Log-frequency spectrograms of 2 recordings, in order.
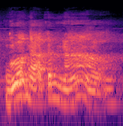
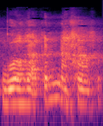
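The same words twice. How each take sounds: First: Slow, said through a laugh. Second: Said in the usual way. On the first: Real, not acted. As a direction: chuckle while saying it slowly. (sambil tertawa, pelan)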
